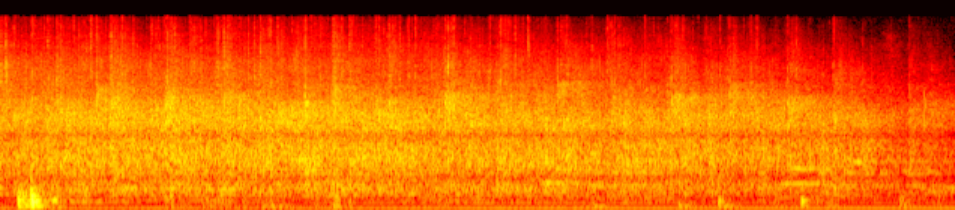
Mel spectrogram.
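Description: Audience applause, a steady clatter of many hands clapping that starts to fade near the end. A low thump sounds just at the start.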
